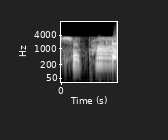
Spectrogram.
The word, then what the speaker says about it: Sherpa: Lawrence Murray, the author of Four Pillars of Success, the Shapar, Shapar, I'm saying that wrong, aren't I? The Sherpa, Sherpa, Sherpa.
